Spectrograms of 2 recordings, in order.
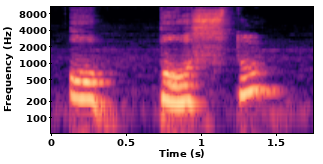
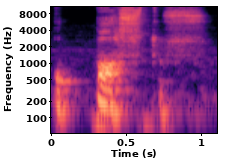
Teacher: no singular tem um som fechado e no plural tem um som aberto? Isso é o fenômeno de metafonia.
